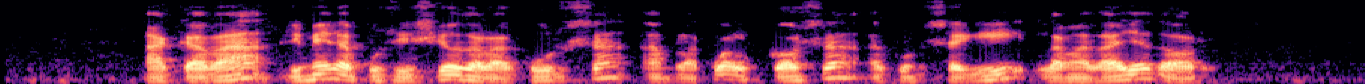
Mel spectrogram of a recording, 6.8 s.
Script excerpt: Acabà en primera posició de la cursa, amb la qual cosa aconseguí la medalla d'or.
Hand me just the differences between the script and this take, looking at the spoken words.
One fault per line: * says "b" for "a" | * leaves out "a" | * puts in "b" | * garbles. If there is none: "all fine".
* leaves out "en"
